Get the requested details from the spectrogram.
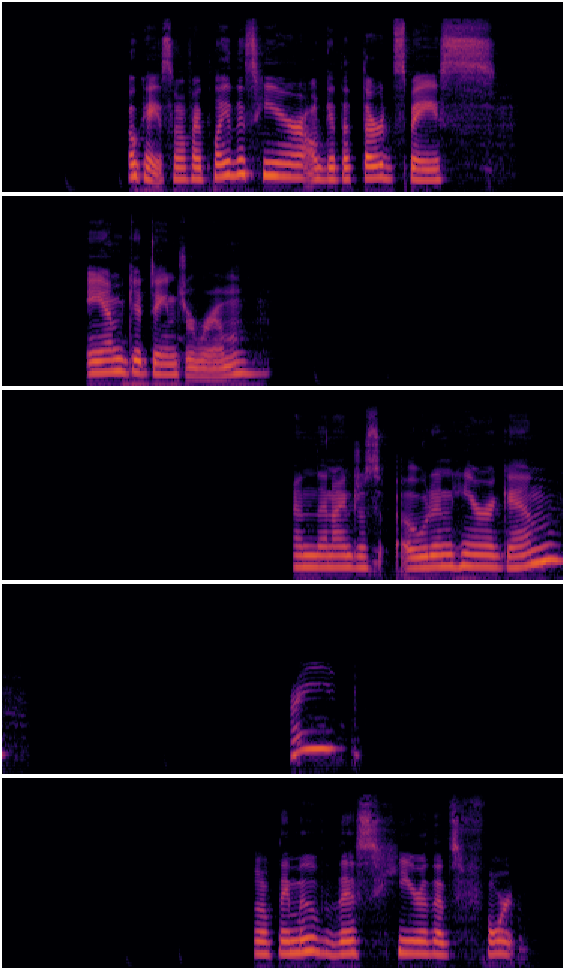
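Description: A woman talks with animation into a close microphone, in bursts with pauses.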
